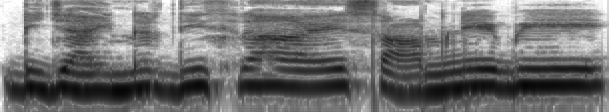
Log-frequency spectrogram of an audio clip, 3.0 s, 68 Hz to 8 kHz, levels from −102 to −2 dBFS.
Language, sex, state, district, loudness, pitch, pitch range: Hindi, female, Bihar, Patna, -13 LUFS, 200 Hz, 185-210 Hz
